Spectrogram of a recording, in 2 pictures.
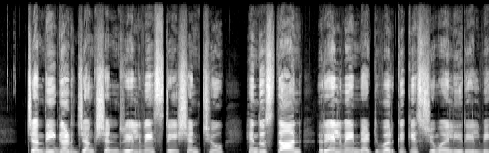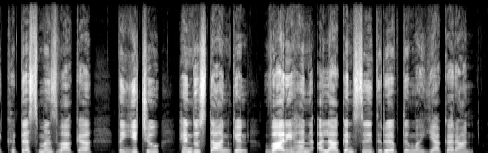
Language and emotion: Kashmiri, neutral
